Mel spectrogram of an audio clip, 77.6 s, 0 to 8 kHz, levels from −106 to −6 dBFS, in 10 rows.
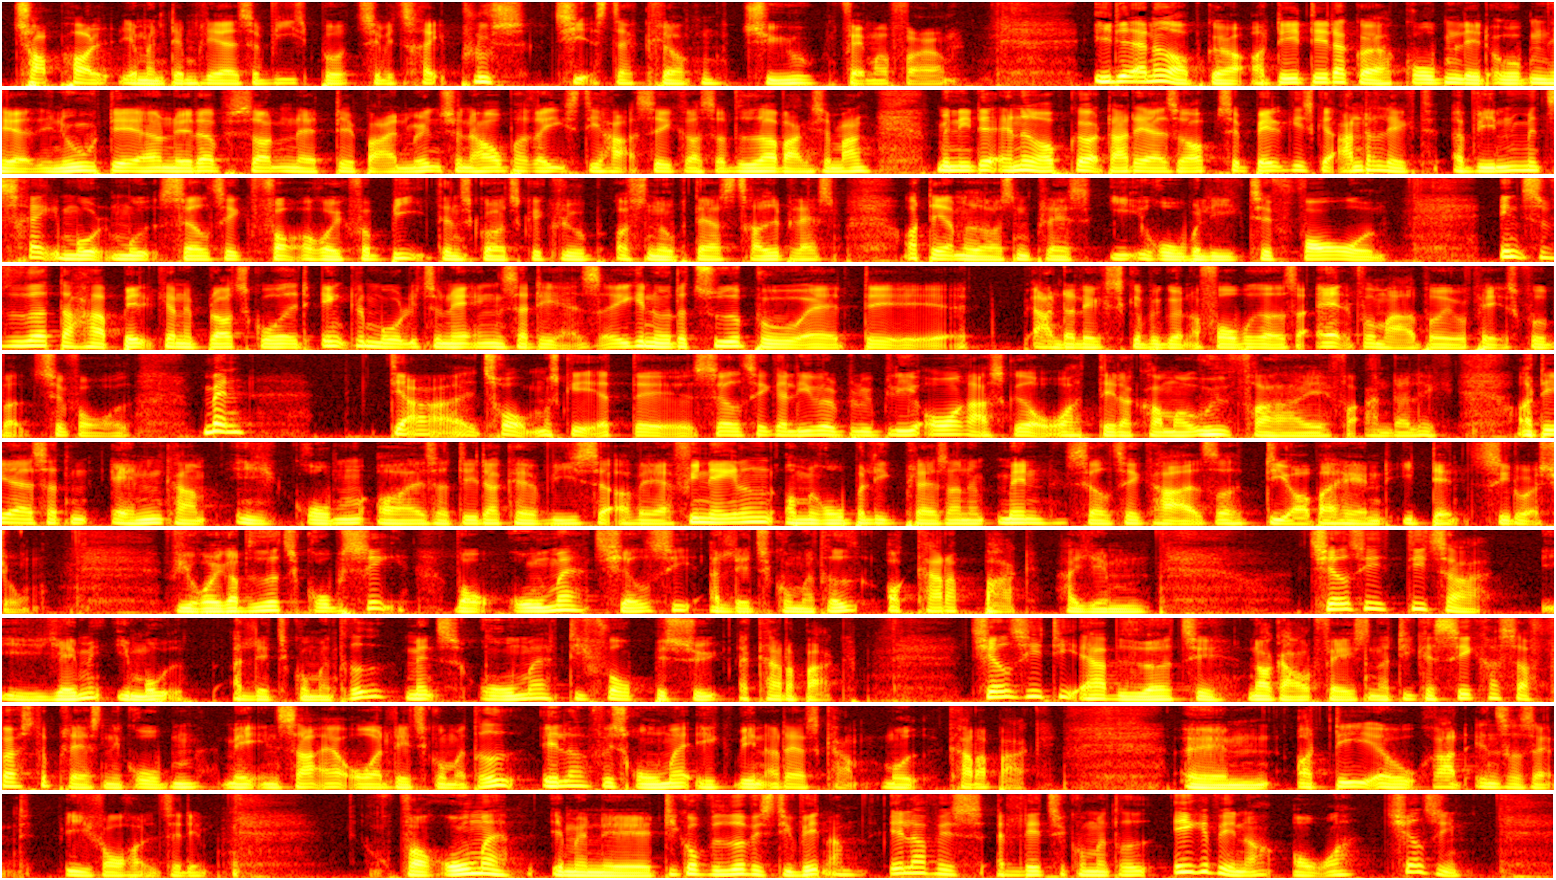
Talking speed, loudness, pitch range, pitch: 200 wpm, -25 LUFS, 110-135 Hz, 120 Hz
